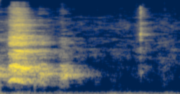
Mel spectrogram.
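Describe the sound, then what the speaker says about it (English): A chicken gives a short, loud clucking squawk close by that trails off, followed by a faint low hum. "Chicken intermission."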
